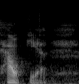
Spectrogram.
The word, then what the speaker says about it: Houkje: It's Houkje, but it's h o u k j, Houkje, right?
